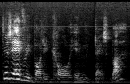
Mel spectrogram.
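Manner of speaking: ordinary delivery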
